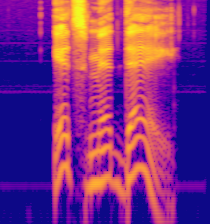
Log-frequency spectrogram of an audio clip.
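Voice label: its midday, English, male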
